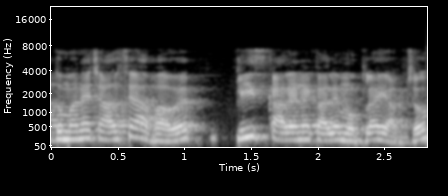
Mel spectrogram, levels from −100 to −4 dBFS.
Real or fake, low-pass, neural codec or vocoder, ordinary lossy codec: real; 7.2 kHz; none; none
